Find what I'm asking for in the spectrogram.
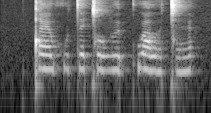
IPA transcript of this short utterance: ǃ æ xʷ œ t ɛ ǀ o v ø ʔ kʷʼ ɑ lˠ æ̤ ǀ æ̤

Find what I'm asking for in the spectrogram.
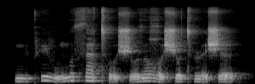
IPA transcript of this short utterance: m y˩˧ pʰ y˥˧ β ṵ˩˧ ŋ o˥ θ a˥˧ tʰ o̰˩˧ ʃ o̰˧ ð o˥˧ ʁʷ ə̰˧˩ ʃ o̰˥˧ tʰ ɹ ə̰˩˧ ʃ ə̰˥˧

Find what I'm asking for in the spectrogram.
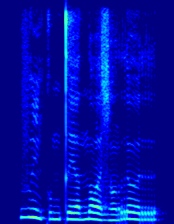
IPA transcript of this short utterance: v ĩ k u ŋ t̪ e ɐ̯ n ɔ ɐ̯ ɮ ɔ̃ r ɵ r

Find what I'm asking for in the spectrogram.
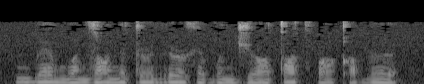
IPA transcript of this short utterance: m b ɛ ŋʷ ɑ n z ɑ n ə t ə˞ r ə˞ x ɛ ɡʷ ɛ n d͡ʒ ə˞ tˤ ə t͡sʼ ɑ qʼ ə b ə

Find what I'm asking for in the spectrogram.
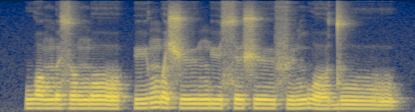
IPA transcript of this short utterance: w ɔ ŋ ɵ z o ŋ o | y ŋʷ e ʃ ʉː ŋ y s ʉ ʃ ʉː f ʉ ŋ w o d uː

